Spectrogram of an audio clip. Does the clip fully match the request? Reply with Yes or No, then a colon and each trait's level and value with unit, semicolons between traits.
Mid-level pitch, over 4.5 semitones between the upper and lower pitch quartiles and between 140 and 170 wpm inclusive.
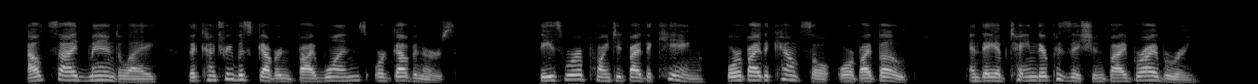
Yes: medium, 175 Hz; average, 4.9 semitones; average, 145 wpm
